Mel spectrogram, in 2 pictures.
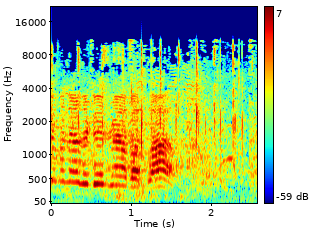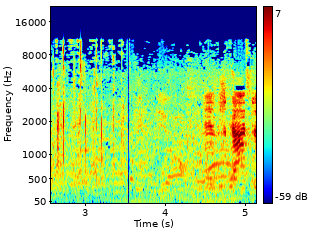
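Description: A man speaks with animation over a loudspeaker, echoing outdoors.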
